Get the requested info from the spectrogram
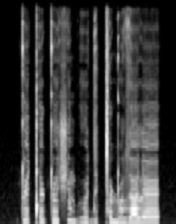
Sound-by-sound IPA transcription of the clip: ʈ ɛ ǃ ɛ ʈ ə̃ ʃ ə̃ bʱ ɵ d ɛ ǀ ə̃ ɖ ɔ̃ z a l æ

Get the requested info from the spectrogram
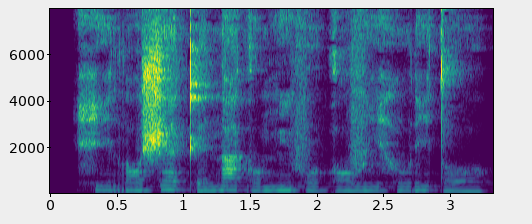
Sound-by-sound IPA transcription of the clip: h i˨ r ɔ˨ ʃ ɛ˦ kʼ ɪ˨ n a˦ ɡ o˨ ŋ ĩ˨ f o˨ ɡ ɔ˨ v i˨ h u˨ ɾ i˦ t o˨

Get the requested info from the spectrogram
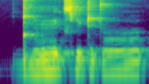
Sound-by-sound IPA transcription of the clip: ɡ͡ǃ æ̃ː t͡ɕʰ i ʈ ɪ t̪ ɑ̃ː

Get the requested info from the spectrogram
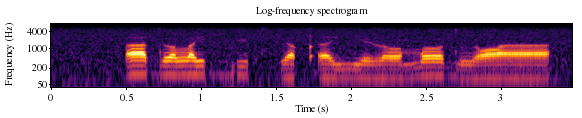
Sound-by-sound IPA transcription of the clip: t͡sʼ a˦ d ʊ˦ lˠ i˦ ɡ͡b y˦˨ t͡sʼ ɯ˨ qʼ i˨ lʲ e˨ ɭ ɔ˨ m ɔ˦ d u˨ ʕ a˦

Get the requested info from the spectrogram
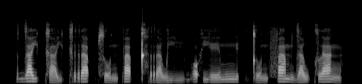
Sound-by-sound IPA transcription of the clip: d a˥˩ j k a˩˦ j k r a˥˩ p̚ s o˩˦ n p a˥˩ p̚ kʰ r a˨˩ w j iː˩˦ b ɔ˦˥ ʔ j eː˦˥ m ŋ e˦˥ k̚ t o˩˦ n f a˥˩ m d a˦˥ w k l a˥˩ ŋ

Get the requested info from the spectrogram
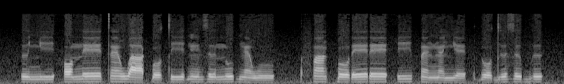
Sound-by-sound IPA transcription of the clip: ɨ˨ ɲ iː˨ h ɔ˧ n eː˦ t ɛ̃˦ w aː˨ k͡p o˧ t iː˧ ɗ ĩ˧ z ɨ˧ n u˦ ɡ ɛ̃˨ w u˨ | f ã˦ k͡p o˧ ɾ eː˦ ɾ eː˦ h iː˦ p ɛ̃˨ ŋ ɛ̃˨ ɲ e˨ | ɗ o˨ d ɨ˦ z ɨ˦ b ɨ˦

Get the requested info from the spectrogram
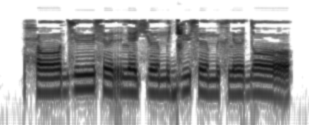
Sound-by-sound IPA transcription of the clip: ħ ɔː d z ʏː s əː r l ɛ ç əː m ɪ d͡ʑ y s əː m ʏ x l əː d ɔː

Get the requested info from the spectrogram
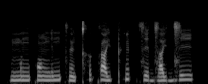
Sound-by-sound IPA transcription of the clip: n̪ ə˧ ŋ k ɔ̃˧ ŋ i˥˧ n t͡s ẽ˨˩ kʰ ə˦ k a˧ j pʰ ĩ˦ t̚ t͡s i˨˩ d͡z a˧ j d͡z i˦

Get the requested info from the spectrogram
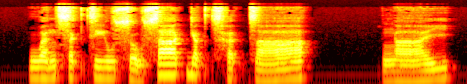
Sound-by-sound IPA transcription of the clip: w ɐ˨˥ n s ɐ˨˥ k̚ t͡s iː˨ w s o˨˩ w s aː˥ k̚ j ɐ˧ k̚ t͡sʰ ɐ˨ t̚ t͡s aː˨˧ | ŋ aː˨˥ j

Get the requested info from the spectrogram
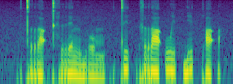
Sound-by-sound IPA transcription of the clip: t r a˨˩ ʔ kʰ r e˨˩ n b oː˨˩ m | t i˦˥ t̚ k r a˦˥ ʔ w i˨˩ t̚ j i˥˩ t̚ ʔ a˨˩ ʔ

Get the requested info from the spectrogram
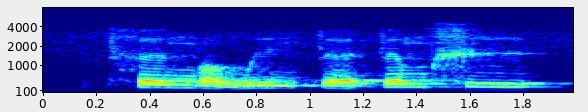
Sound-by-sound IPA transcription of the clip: t̪ʰ əː˧ ŋ ɔ˨˩˨ w ɨ˨˩ n t̪ əː˨˩˨ t̪ ə˧ m x ɨ˧

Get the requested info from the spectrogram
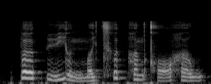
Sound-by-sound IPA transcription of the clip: p œː˥ k̚ p yː˨˥ j ɵ˨˩ n m ɐ˨˧ j t͡sʰ ɵ˥ t̚ h ɐ˧ n kʰ ɔː˨˥ h ɐ˧ w

